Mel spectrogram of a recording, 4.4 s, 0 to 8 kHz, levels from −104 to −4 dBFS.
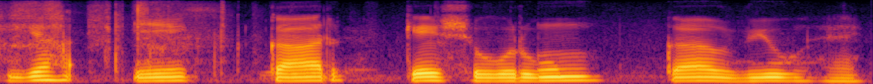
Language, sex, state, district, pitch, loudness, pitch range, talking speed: Hindi, male, Uttar Pradesh, Lucknow, 125 Hz, -17 LUFS, 120-135 Hz, 110 wpm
